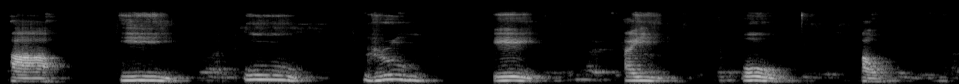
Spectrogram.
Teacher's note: Dirgha Swaraha takes the double time that of the Rasva Swaraha. 2 matra kala time is required for the pronunciation of Dirgha Swaraha. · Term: long vowel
